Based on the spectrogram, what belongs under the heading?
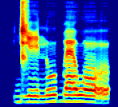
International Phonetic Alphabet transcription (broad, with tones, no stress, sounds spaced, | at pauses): d͡ʑ i˨ n u˦ b ɛ˦ w o̰˦˨ ʊ̯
